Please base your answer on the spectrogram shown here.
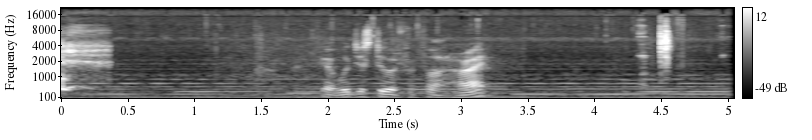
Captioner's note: Brenda chuckles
